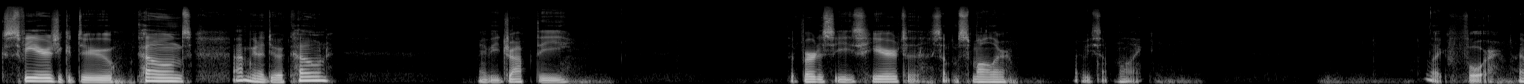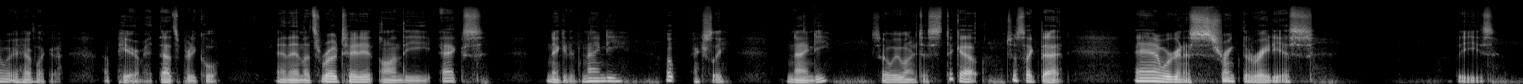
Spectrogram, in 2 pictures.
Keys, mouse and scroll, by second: 4.8-7.9 drag, 8.8-15.1 drag, 15.1-18.2 middle drag, 19.9-24.6 drag, 24.6-27.2 middle drag, 27.2-30.4 drag.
